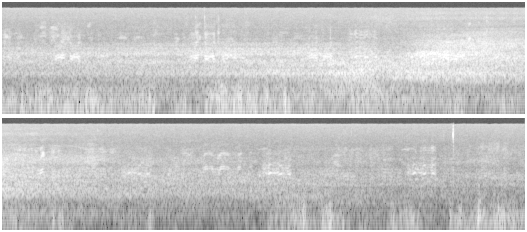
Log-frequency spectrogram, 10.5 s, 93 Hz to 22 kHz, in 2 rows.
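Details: Chorus of a couple of thousand wild Bean Geese in a field on Texel, Netherlands, 22 November 2014, some taking flight: dense overlapping honking and cackling merges into a continuous babble, with wind rumble and low murmurs underneath.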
